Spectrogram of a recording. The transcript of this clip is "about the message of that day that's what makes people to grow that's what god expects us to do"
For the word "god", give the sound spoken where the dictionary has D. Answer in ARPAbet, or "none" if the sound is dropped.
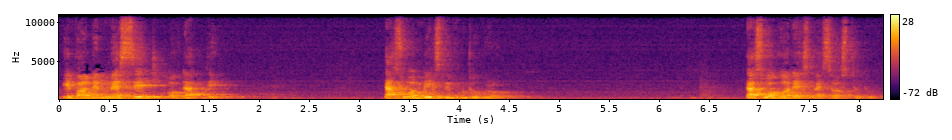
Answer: D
